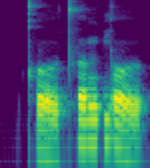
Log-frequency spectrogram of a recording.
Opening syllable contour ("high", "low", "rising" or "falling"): low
